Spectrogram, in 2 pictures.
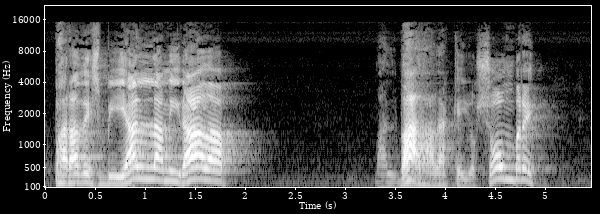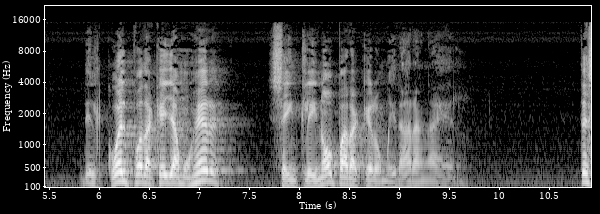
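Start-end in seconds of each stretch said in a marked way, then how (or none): none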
